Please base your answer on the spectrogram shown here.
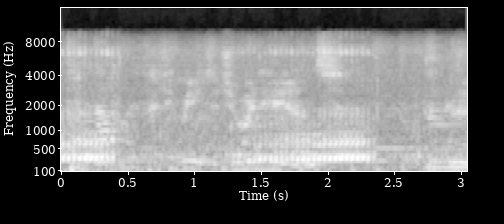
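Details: Old domestic cat making its purr-sneeze, a sound it produces when too excited, while enjoying being petted; pulsing, throaty purr bursts at the start and again near the end, mixed with a person talking and laughing.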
